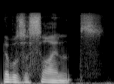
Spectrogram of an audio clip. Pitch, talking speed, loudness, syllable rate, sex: 100 Hz, 210 wpm, -20 LUFS, 6.7 syllables/s, male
